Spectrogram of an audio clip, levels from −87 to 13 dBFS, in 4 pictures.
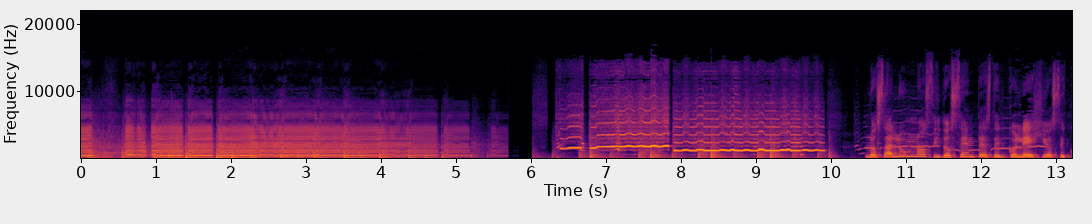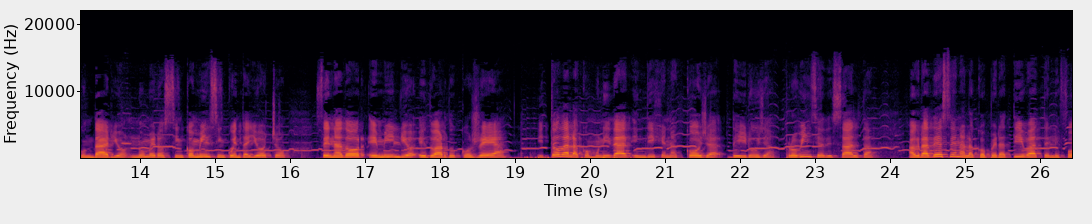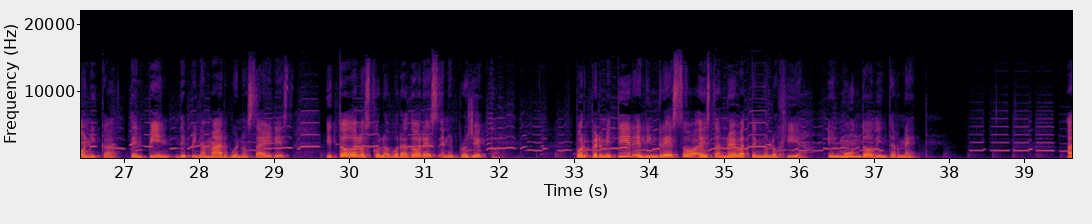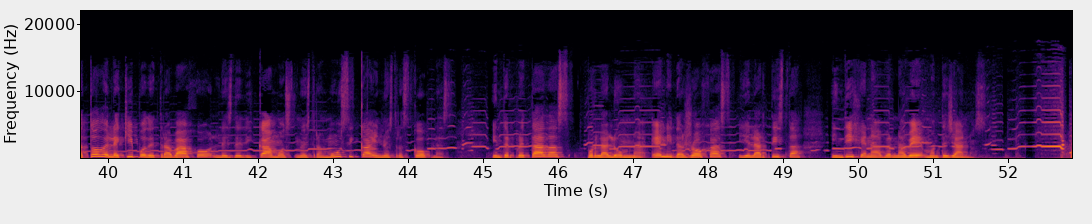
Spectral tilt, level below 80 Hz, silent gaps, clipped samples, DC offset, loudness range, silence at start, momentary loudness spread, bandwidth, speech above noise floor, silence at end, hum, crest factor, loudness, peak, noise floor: -4.5 dB/octave; -42 dBFS; 5.87-6.02 s; under 0.1%; under 0.1%; 10 LU; 0 s; 18 LU; 15 kHz; 36 dB; 0 s; none; 18 dB; -18 LUFS; -2 dBFS; -56 dBFS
